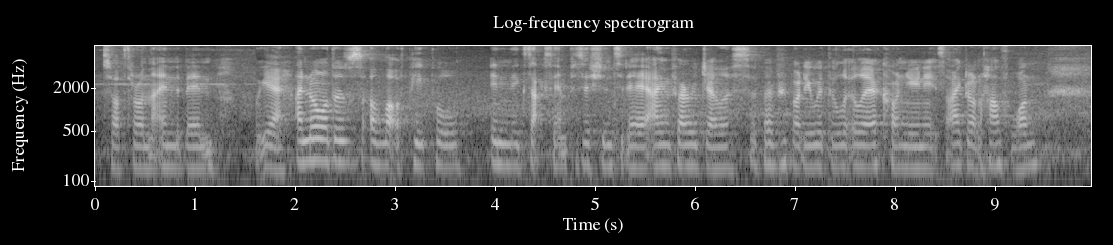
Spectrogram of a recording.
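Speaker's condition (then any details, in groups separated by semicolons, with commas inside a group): No condition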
